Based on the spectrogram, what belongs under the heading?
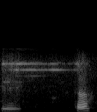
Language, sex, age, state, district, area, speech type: Urdu, male, 18-30, Bihar, Purnia, rural, conversation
